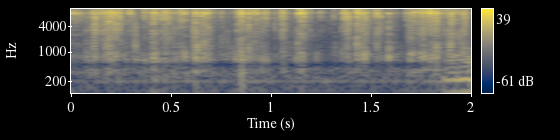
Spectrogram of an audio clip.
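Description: Plastic wrapper of a basketball trading-card value pack crinkling in a quick run of irregular crackles as it is handled.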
